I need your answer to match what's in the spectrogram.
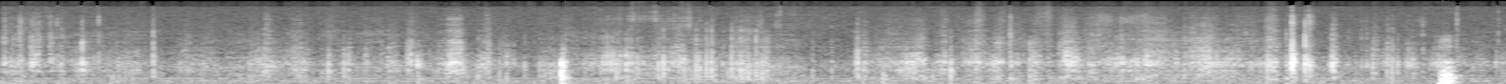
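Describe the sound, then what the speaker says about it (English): Printed canning labels being peeled one by one off a sticker sheet, giving soft crinkly patters and scratchy papery rips, with a couple of sharper tears near the end; close and fairly quiet throughout. "I'm going to pop off these labels and put them onto our cans"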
